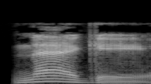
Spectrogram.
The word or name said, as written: knaggy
